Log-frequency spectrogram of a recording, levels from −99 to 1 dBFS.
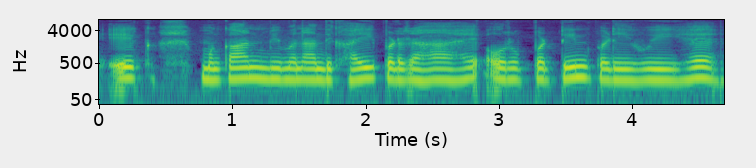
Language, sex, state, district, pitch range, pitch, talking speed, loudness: Hindi, female, Uttar Pradesh, Lalitpur, 175-195 Hz, 180 Hz, 180 wpm, -15 LUFS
